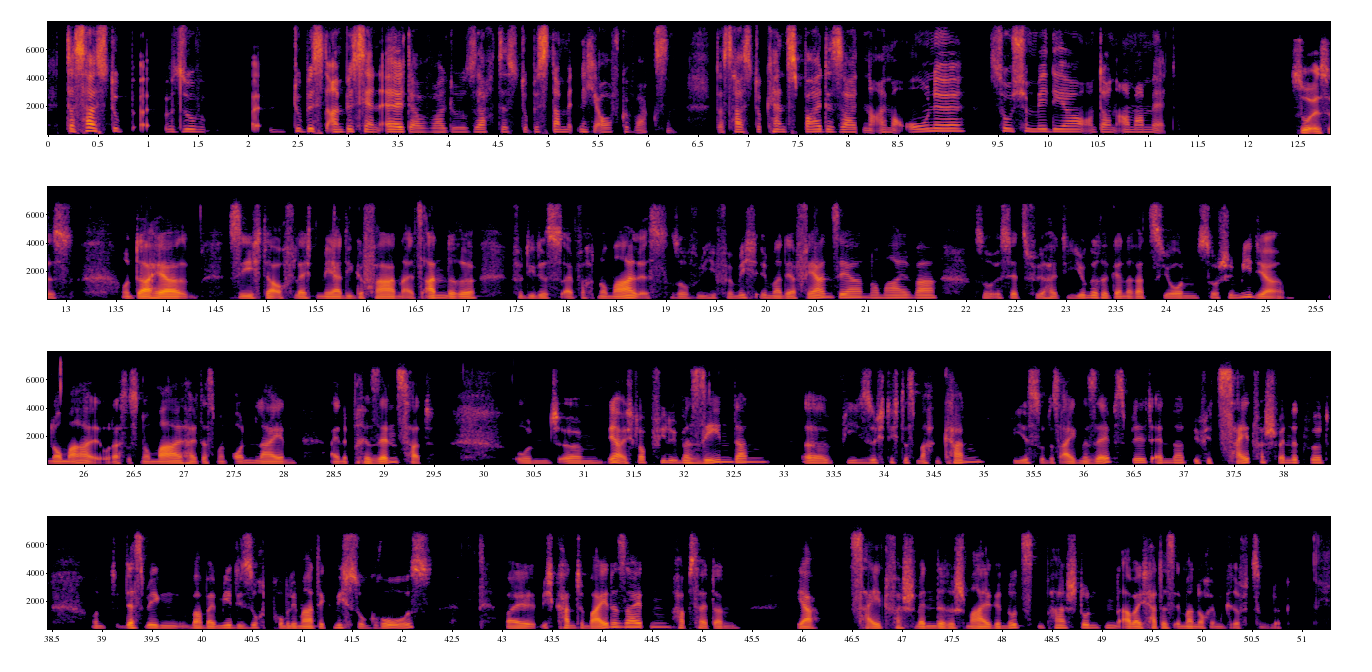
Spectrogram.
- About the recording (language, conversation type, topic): German, podcast, Was nervt dich am meisten an sozialen Medien?
- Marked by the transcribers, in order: stressed: "Zeit"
